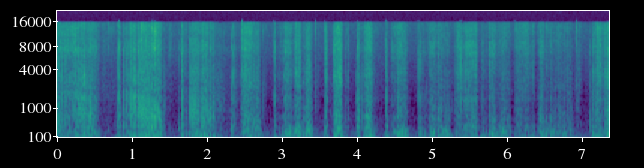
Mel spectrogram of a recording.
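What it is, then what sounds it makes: Faux leather carton-shaped bag scratched with nails. Long nails scratch a yellow faux leather bag shaped like a lemonade carton, first lying on its side and then stood upright. The result is a steady run of rough, scratchy strokes in quick uneven bursts, with a dull, muffled, low-heavy texture and very little brightness.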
